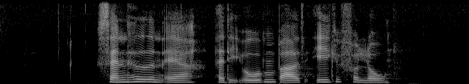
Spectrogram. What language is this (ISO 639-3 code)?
dan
